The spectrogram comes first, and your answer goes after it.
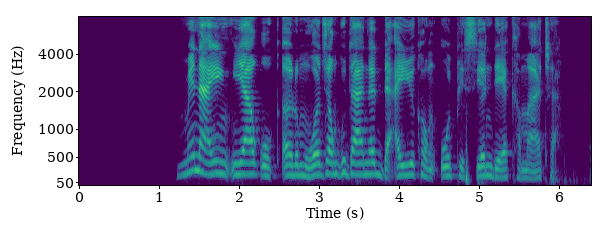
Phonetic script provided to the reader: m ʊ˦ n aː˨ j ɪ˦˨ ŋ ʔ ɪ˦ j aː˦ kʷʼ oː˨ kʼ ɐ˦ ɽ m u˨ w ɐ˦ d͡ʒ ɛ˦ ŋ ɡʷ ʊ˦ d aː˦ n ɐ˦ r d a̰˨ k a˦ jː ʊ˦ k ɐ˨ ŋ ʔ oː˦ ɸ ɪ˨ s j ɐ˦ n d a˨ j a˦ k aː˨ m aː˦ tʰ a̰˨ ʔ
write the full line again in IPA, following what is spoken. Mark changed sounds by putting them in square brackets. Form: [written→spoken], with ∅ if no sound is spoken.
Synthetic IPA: m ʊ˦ n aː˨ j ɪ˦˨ ŋ ʔ ɪ˦ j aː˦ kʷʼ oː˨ kʼ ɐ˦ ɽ m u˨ w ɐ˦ d͡ʒ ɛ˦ ŋ ɡʷ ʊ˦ d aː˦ n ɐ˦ r d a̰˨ [k→ʔ] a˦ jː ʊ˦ k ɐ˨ ŋ ʔ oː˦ ɸ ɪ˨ s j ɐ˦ n d a˨ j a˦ k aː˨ m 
